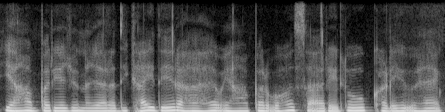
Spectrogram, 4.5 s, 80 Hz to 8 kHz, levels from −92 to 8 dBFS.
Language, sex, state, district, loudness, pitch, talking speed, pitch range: Hindi, female, Bihar, Patna, -11 LUFS, 195 Hz, 230 wpm, 190-205 Hz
